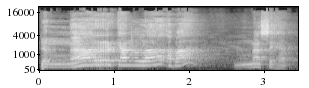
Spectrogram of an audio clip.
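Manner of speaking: slow, drawn-out reading of the verse; scripture reading. Acted. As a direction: lead the congregation in reading. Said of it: "Yuk baca sama-sama".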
